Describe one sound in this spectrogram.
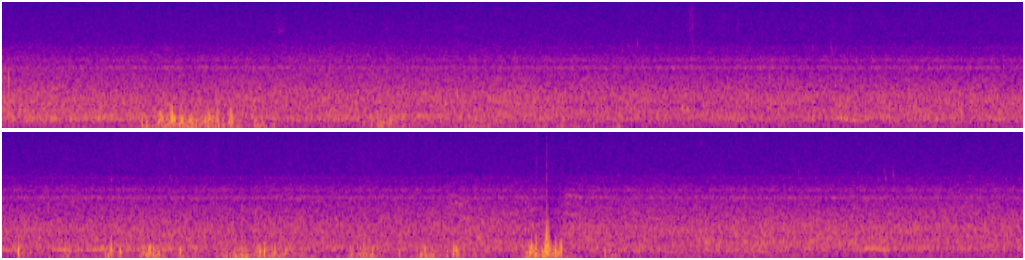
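A huge flock of birds whooshes softly overhead on the wing.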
